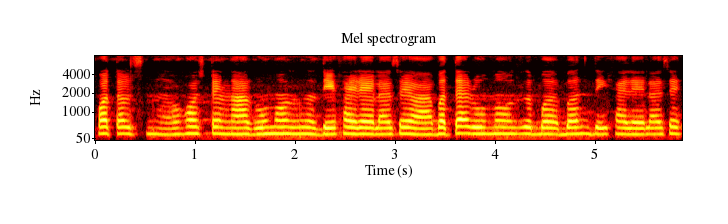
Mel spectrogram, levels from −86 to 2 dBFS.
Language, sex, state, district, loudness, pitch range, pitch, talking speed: Gujarati, female, Gujarat, Gandhinagar, -16 LUFS, 220-235 Hz, 225 Hz, 155 wpm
